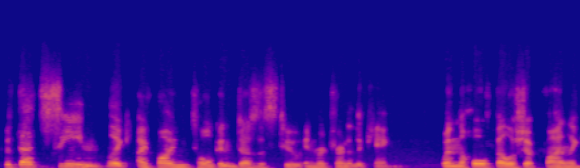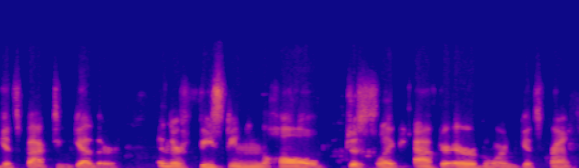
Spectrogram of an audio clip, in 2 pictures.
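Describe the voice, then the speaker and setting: A man's voice: on the low side, normal speed, darkish tone, rough recording. A man chatting casually and enthusiastically in a book discussion. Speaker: book club guest, bookstore worker.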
